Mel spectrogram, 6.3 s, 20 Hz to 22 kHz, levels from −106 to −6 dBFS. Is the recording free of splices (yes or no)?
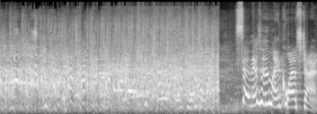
no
